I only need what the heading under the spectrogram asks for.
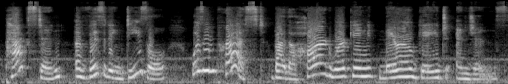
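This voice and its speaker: Woman, chipmunk effect, extremely high pitch, lively storybook narration, noisy recording. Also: moderate pace. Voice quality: artificially squeaky chipmunk voice. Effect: sped-up chipmunk pitch shift. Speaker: storybook reader. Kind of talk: scripted read-aloud children's story.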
